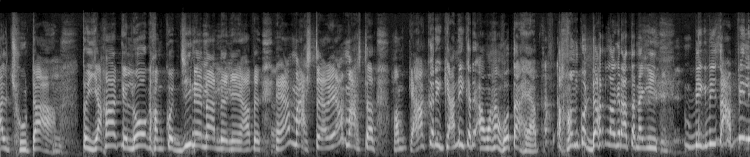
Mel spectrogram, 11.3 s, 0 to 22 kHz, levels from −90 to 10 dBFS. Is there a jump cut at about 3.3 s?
no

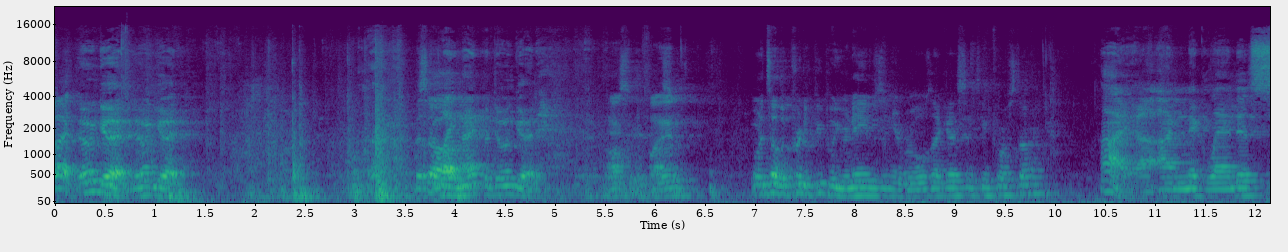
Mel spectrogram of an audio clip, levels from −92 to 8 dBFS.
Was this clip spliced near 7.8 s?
yes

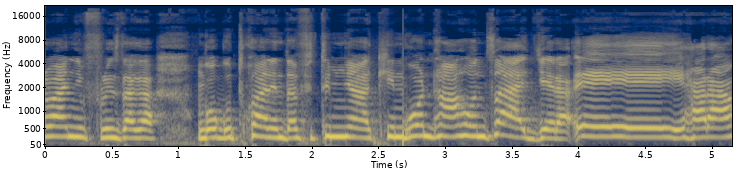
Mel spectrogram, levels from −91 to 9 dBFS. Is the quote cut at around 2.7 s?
yes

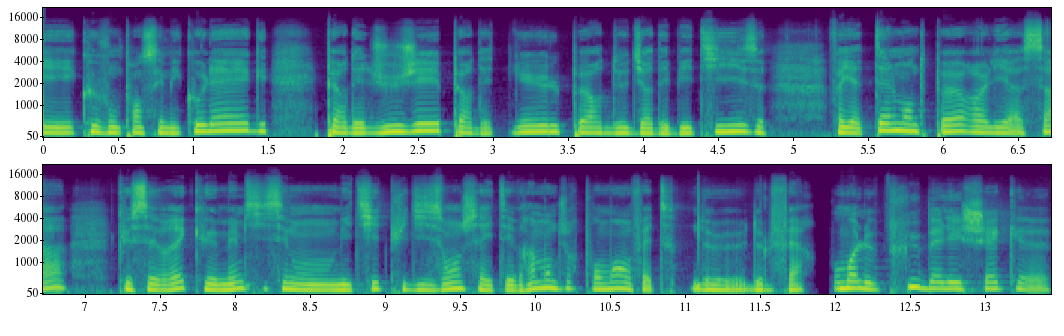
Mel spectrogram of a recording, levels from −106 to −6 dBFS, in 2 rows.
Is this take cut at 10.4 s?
no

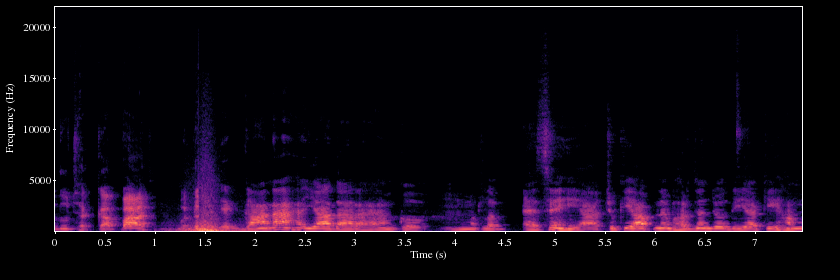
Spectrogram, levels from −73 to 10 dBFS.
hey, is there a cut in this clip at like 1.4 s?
yes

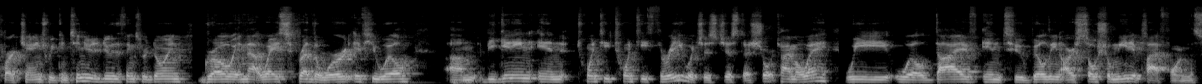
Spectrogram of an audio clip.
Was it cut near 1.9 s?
yes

